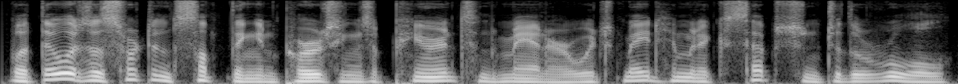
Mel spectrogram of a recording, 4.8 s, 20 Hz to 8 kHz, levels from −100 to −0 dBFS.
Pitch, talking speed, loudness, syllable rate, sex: 125 Hz, 240 wpm, -17 LUFS, 6.4 syllables/s, male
